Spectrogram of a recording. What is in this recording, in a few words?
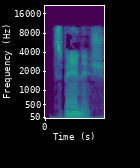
Spanish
